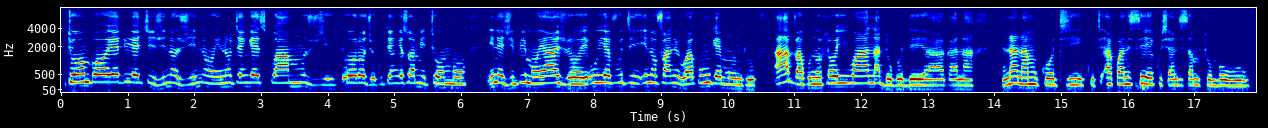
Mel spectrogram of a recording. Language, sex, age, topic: Ndau, female, 36-49, health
